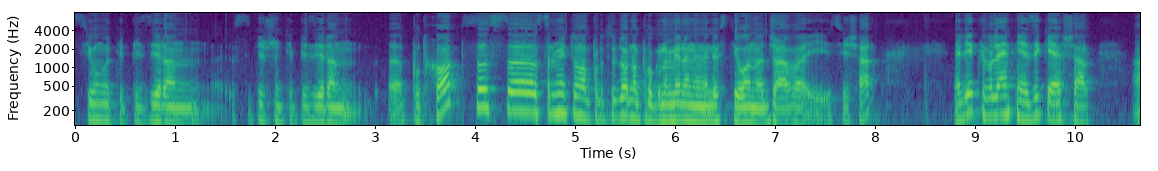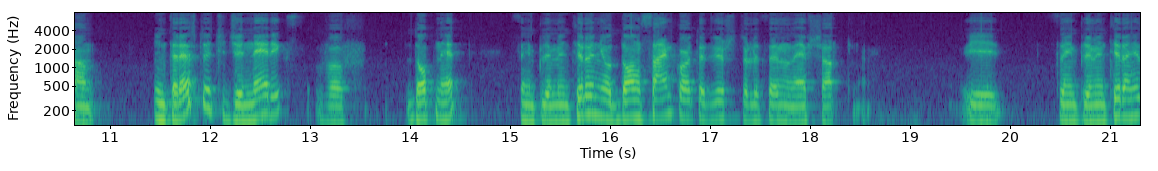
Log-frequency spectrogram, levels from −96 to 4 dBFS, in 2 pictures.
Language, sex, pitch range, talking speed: Bulgarian, male, 125-160 Hz, 130 wpm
